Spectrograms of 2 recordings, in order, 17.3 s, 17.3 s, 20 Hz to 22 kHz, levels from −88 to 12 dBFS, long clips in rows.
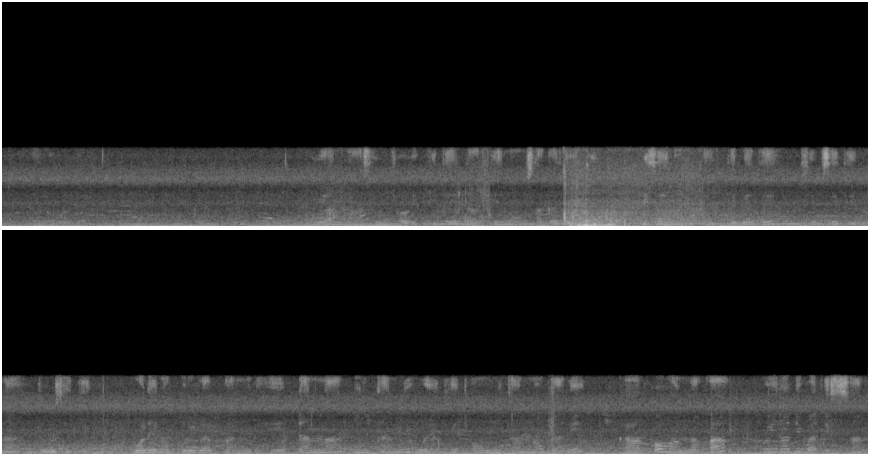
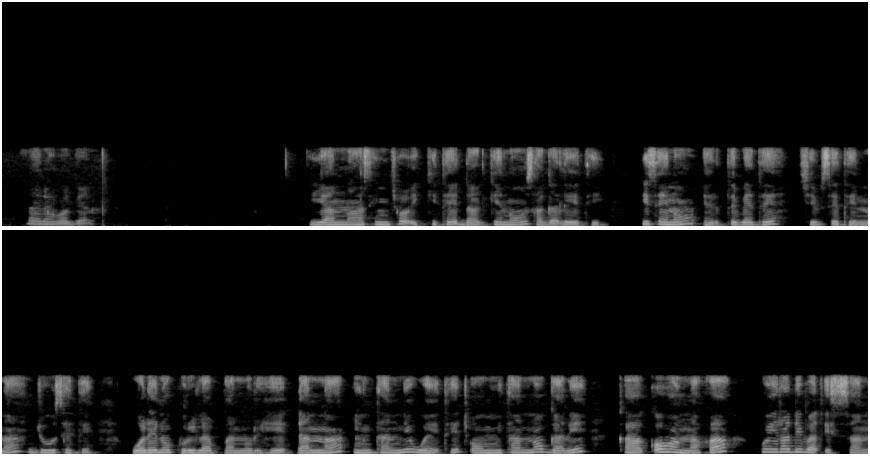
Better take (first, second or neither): second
